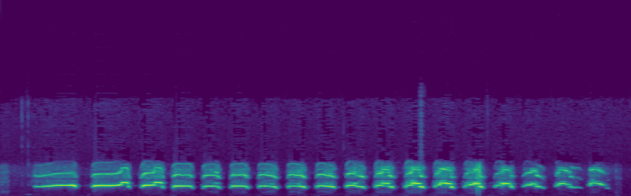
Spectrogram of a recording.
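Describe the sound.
A voice imitates a herring gull's long call: one drawn-out opening note, then a quick series of about fifteen loud, nasal, yelping cries in steady rhythm, clear with no talking.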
